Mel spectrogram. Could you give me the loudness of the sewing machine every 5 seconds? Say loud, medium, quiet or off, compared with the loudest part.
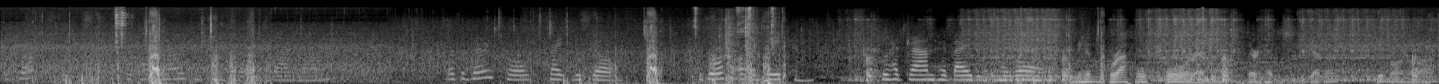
off, loud, loud.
